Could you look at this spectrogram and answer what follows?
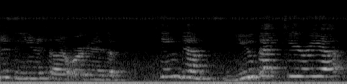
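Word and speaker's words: Eubacteria: the unicellular organisms kingdom you bacteria the e is silent so i know it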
